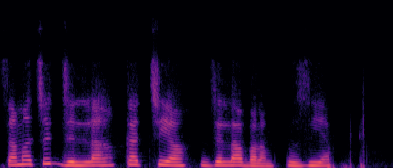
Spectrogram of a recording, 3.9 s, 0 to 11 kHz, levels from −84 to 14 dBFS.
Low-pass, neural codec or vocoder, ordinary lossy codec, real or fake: 7.2 kHz; codec, 16 kHz, 0.7 kbps, FocalCodec; Opus, 16 kbps; fake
